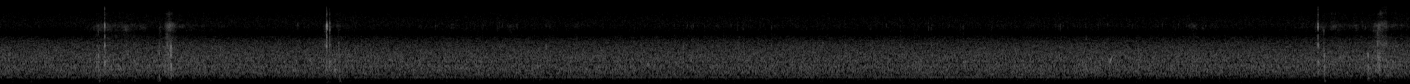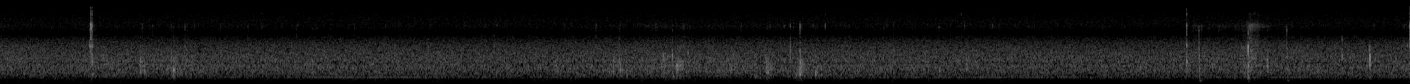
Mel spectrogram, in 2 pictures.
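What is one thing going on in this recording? A fishing reel clicks and whirs in short bursts.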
